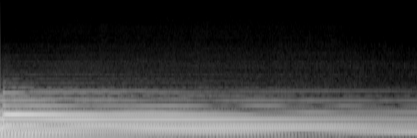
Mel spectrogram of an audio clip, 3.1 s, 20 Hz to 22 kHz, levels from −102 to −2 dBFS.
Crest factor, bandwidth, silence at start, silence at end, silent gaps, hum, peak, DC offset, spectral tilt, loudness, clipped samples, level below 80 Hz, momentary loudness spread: 16 dB; 3 kHz; 0 s; 0 s; none; none; -12 dBFS; under 0.1%; -12.5 dB/octave; -28 LUFS; under 0.1%; -46 dBFS; 12 LU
